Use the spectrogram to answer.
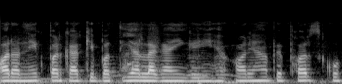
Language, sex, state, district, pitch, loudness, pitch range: Hindi, male, Bihar, Saran, 165 Hz, -17 LUFS, 160-170 Hz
